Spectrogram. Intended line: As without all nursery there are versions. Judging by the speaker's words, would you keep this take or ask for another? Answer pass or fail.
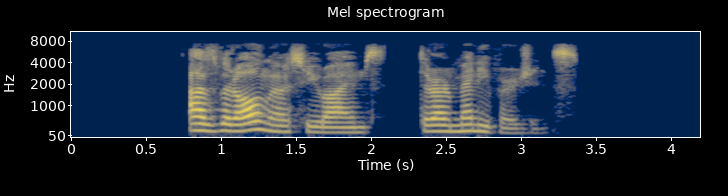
fail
